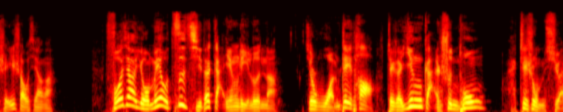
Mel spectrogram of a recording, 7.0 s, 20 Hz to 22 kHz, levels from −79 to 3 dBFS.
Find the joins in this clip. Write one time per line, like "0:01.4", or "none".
0:01.2
0:03.6
0:04.8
